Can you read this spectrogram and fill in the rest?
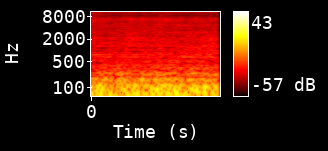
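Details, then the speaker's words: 2000 Dodge Ram Van 3500, 5.9 L Magnum V8, automatic, about 138,000 miles, check engine light on: deep uneven lumpy rumble at very low idle, engine loping and shaking as if ready to stall; rough low idle, cause undiagnosed. "You can see the shake in that boozer. The engine, everything's just shaking because it's so low idle. It's running, but it doesn't want to."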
